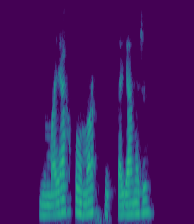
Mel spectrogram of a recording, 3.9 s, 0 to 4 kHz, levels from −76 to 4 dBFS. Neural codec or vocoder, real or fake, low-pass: vocoder, 22.05 kHz, 80 mel bands, WaveNeXt; fake; 3.6 kHz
